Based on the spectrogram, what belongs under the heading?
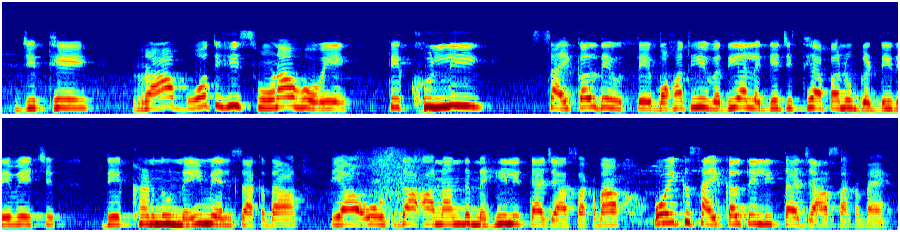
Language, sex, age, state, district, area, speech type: Punjabi, female, 30-45, Punjab, Bathinda, urban, spontaneous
